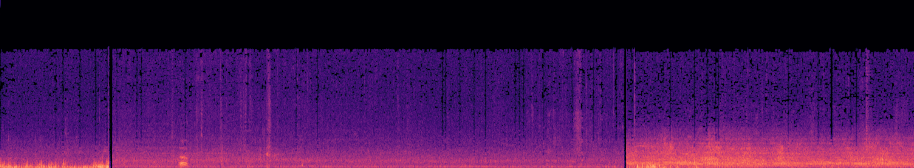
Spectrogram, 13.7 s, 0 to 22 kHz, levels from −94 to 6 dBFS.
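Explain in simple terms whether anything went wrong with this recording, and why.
A tiny tick at 11.59 s: a block of digital silence, about 3 ms long, likely where the program briefly failed to supply sound, which fits a 128-sample buffer.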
